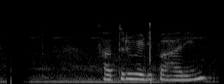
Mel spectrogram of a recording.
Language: Sinhala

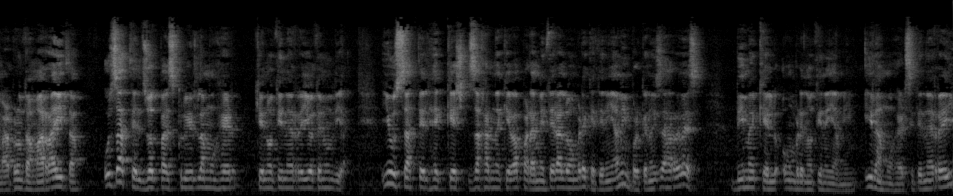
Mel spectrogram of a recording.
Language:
Spanish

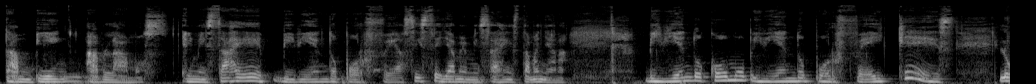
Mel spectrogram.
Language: Spanish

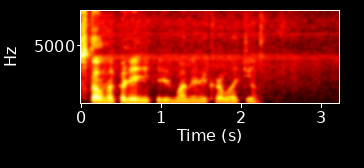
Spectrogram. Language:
Russian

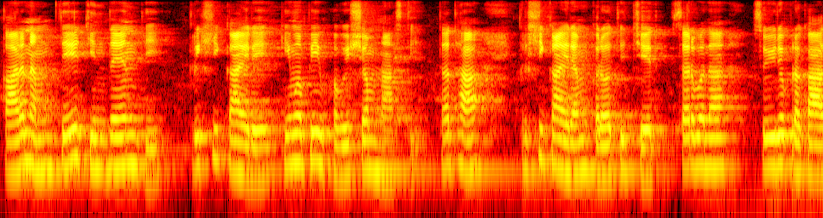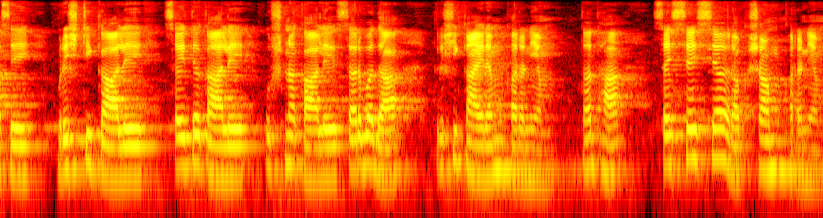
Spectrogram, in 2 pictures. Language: Sanskrit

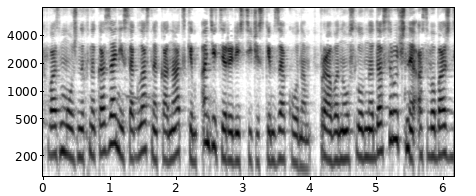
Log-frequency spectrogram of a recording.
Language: Russian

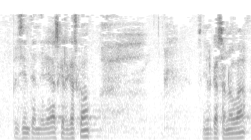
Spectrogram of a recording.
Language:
Basque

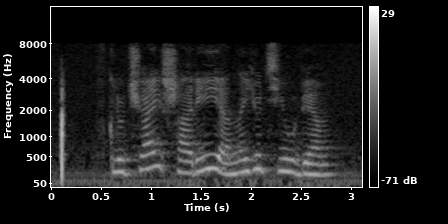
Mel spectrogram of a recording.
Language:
Russian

